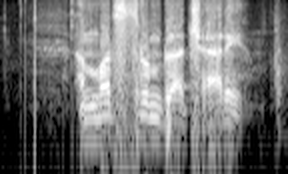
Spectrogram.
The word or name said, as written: blatschare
